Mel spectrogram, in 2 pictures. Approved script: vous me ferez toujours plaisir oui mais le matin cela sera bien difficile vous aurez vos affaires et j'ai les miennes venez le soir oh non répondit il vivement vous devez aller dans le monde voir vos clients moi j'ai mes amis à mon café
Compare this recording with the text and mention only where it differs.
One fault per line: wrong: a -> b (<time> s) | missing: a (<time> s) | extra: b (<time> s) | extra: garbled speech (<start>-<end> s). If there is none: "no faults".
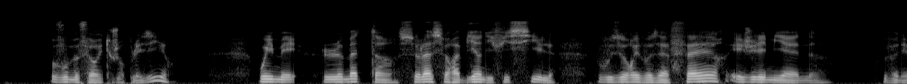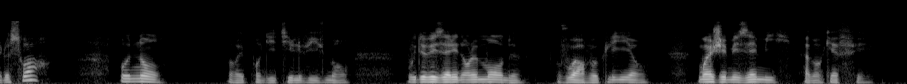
no faults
